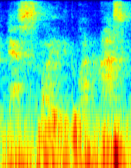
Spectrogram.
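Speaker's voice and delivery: hushed, breath-only cheer; soft, low pretend glee; quiet delight. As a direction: whisper an acted little celebration to yourself. Acts contented volunteer strapped in.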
